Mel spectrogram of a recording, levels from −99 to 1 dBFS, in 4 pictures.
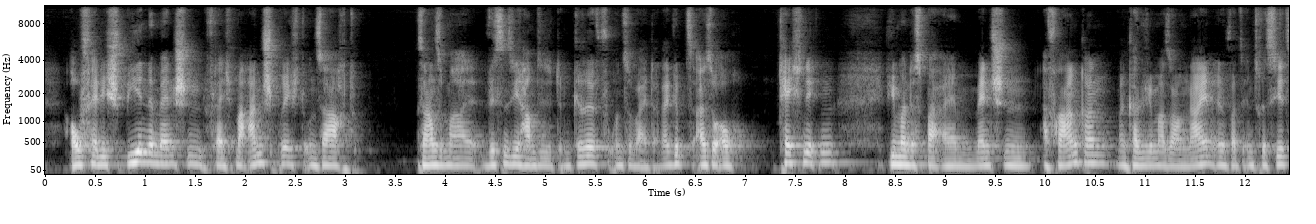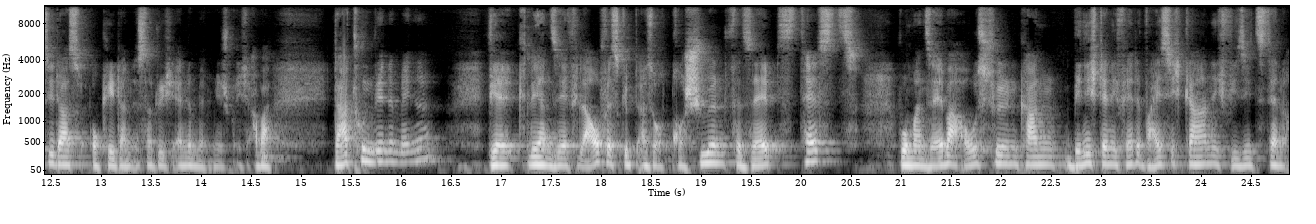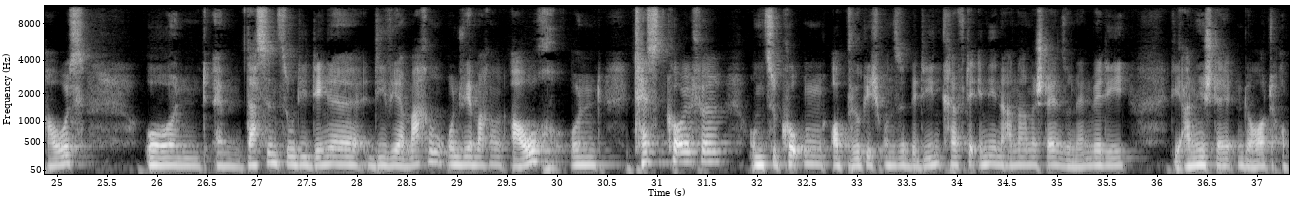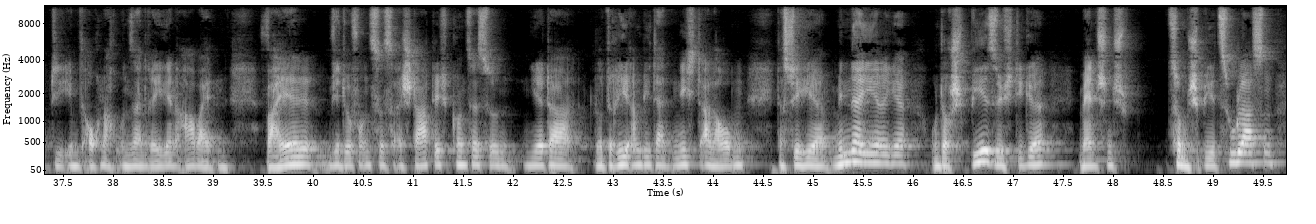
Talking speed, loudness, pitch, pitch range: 185 wpm, -20 LUFS, 110 Hz, 105-125 Hz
